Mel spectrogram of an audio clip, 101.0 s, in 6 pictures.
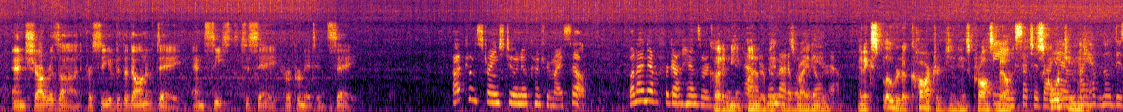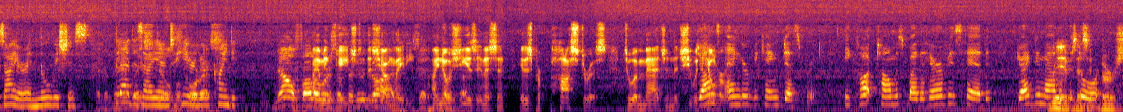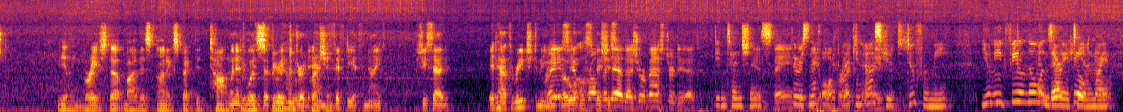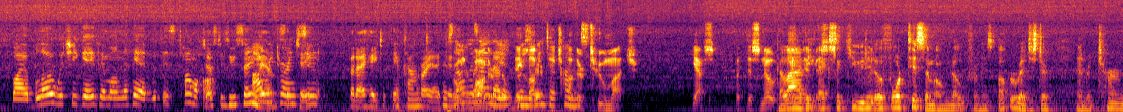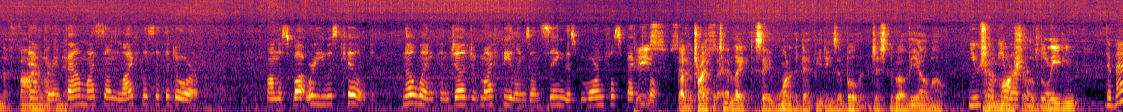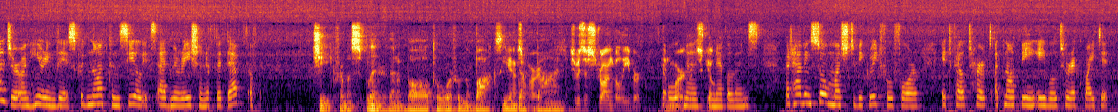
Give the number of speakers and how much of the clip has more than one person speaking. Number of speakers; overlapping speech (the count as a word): seven, about 29%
